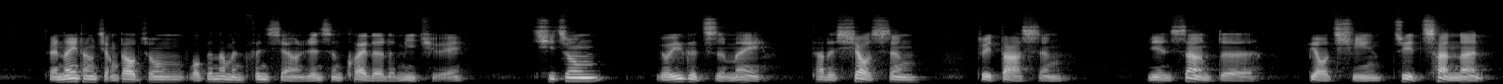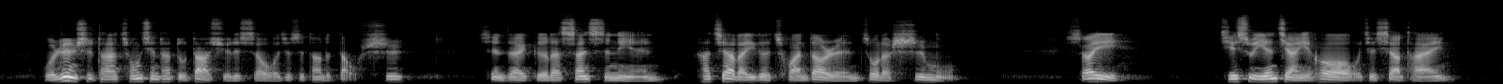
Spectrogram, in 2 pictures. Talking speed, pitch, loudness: 185 characters per minute, 135 Hz, -23 LUFS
